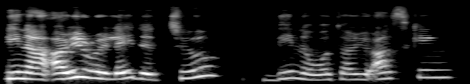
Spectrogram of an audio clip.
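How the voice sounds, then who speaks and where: High-voiced woman hosting casual chat. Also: unhurried. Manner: chatty, laughs often. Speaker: host and interpreter, genealogy researcher. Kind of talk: casual bilingual chat, interpreting.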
